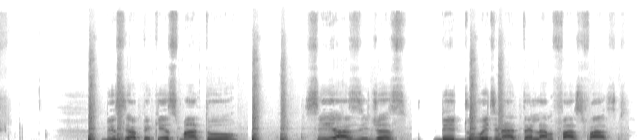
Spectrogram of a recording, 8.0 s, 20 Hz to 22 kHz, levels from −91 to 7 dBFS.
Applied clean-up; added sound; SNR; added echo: none; Train; 9 dB; none.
